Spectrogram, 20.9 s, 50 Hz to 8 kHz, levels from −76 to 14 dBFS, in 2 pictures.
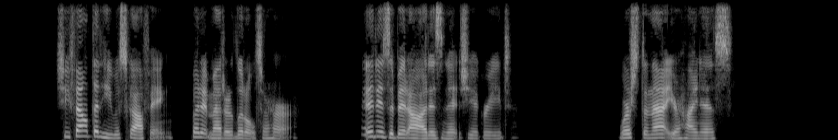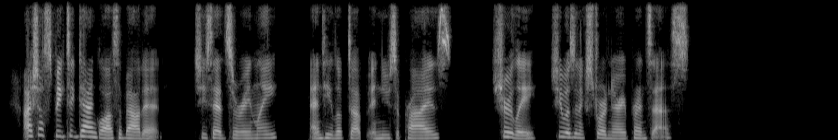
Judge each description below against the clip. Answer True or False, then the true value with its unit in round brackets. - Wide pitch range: False (3.7 semitones)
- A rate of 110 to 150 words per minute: True (140 wpm)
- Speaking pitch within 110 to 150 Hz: False (190 Hz)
